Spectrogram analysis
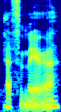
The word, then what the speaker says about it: ephemera: at all its related ephemera. First of all, great name. Second of all, great SAT word. How do you pronounce that? Ephemera? Like ephemeral, like random things coming out of it.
